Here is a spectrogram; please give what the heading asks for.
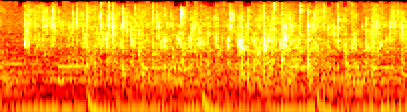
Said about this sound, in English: Add your hot water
